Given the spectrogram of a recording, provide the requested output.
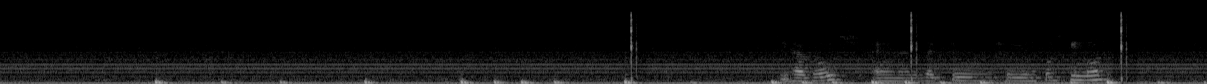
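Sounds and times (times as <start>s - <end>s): electrical hum: 0.0s - 12.0s
soft low thumps: 1.5s - 3.9s, 4.6s - 12.0s
sharp click: 11.2s - 11.4s.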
